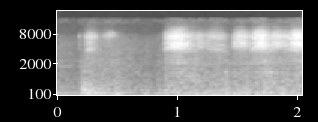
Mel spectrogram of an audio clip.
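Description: Marker pen writing on a board: a few short, faint, scratchy strokes as letters are drawn, coming closer together in the second half.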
